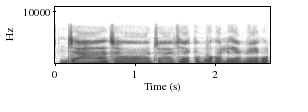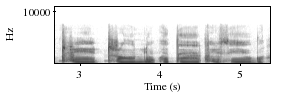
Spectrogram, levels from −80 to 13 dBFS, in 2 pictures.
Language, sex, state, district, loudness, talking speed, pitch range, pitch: Hindi, female, Uttar Pradesh, Varanasi, -19 LUFS, 125 wpm, 205-210 Hz, 205 Hz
